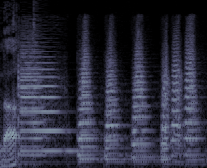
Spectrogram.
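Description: Three layered recordings of a trombone played back together: one held note, then a run of short, detached notes. Summed together the three tracks are too loud for a single output, peaking into the red.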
